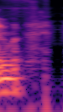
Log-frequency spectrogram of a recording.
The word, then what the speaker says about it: est: the re on the end, esse, to be. And in Latin, it is est, which is directly cognate with the Sanskrit asti. And in French, it's written the same, but it's just pronounced e.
